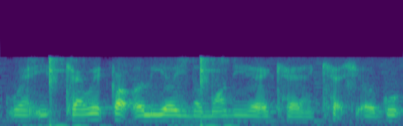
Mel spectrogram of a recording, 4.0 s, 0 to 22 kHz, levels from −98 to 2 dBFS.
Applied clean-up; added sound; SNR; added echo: none; Tambourine; 9 dB; none.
